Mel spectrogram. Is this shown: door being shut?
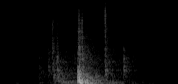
yes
